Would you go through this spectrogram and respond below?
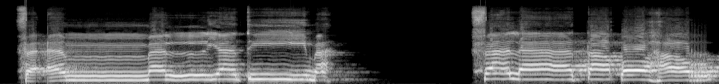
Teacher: তাসদিদওয়ালা মিমের সাথে 3 সেকেন্ড পরিমাণ গুন্নাহ করে ধরে রেখে পড়ব। ফাআম্মাল ইয়াতীমা ফালা তাকহার, কফ কলকলার হরফ উপরের দিকে ধাবিত করে ধাক্কা দিয়ে উচ্চারণ করব।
